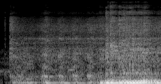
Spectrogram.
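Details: Chevrolet Celta that used to be slow to start: a short crank, then it fires almost at once and settles into a steady, even rumble. It now starts cleanly on the first try.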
